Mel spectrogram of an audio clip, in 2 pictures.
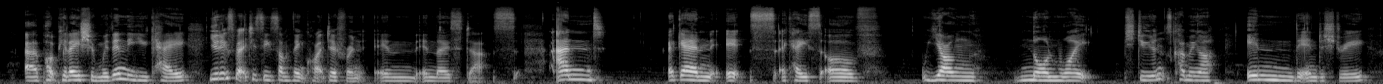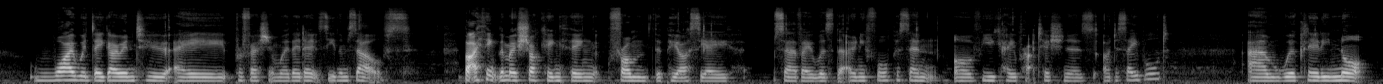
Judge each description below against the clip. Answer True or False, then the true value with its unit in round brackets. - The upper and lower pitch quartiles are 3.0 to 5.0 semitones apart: False (2.4 semitones)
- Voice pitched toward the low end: False (175 Hz)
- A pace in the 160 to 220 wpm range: False (145 wpm)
